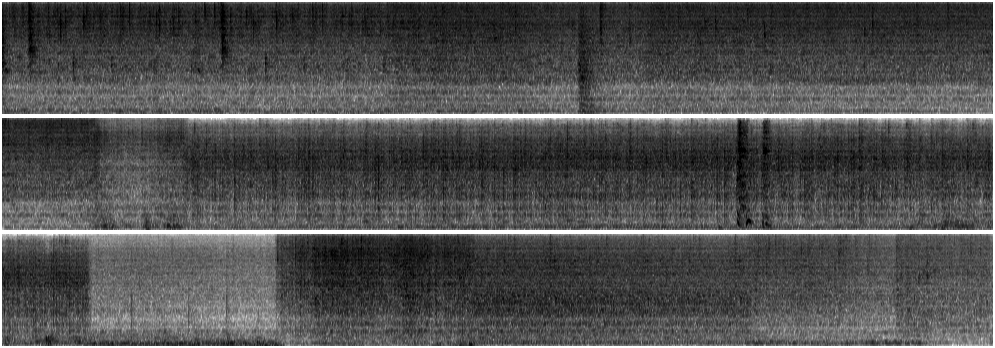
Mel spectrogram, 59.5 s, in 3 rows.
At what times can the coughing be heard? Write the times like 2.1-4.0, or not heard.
34.5-35.2.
